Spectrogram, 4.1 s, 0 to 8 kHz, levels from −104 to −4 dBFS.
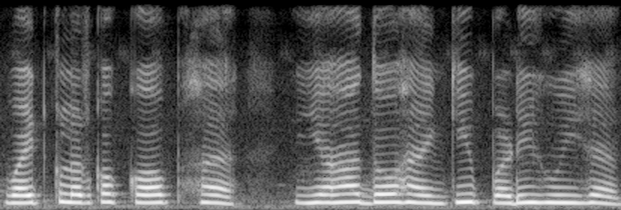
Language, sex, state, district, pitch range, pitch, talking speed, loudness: Hindi, female, Chhattisgarh, Raipur, 285-305 Hz, 295 Hz, 160 wpm, -14 LUFS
